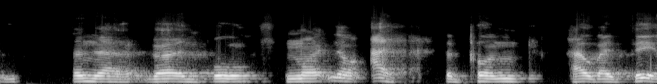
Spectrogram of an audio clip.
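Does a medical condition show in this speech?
Yes: cerebral palsy; permanent wheelchair user.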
